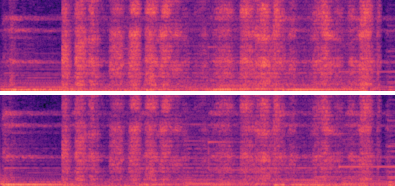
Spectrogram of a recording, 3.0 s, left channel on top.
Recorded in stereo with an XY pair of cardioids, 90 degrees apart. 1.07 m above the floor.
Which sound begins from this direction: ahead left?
Writing, at 0.5 s.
